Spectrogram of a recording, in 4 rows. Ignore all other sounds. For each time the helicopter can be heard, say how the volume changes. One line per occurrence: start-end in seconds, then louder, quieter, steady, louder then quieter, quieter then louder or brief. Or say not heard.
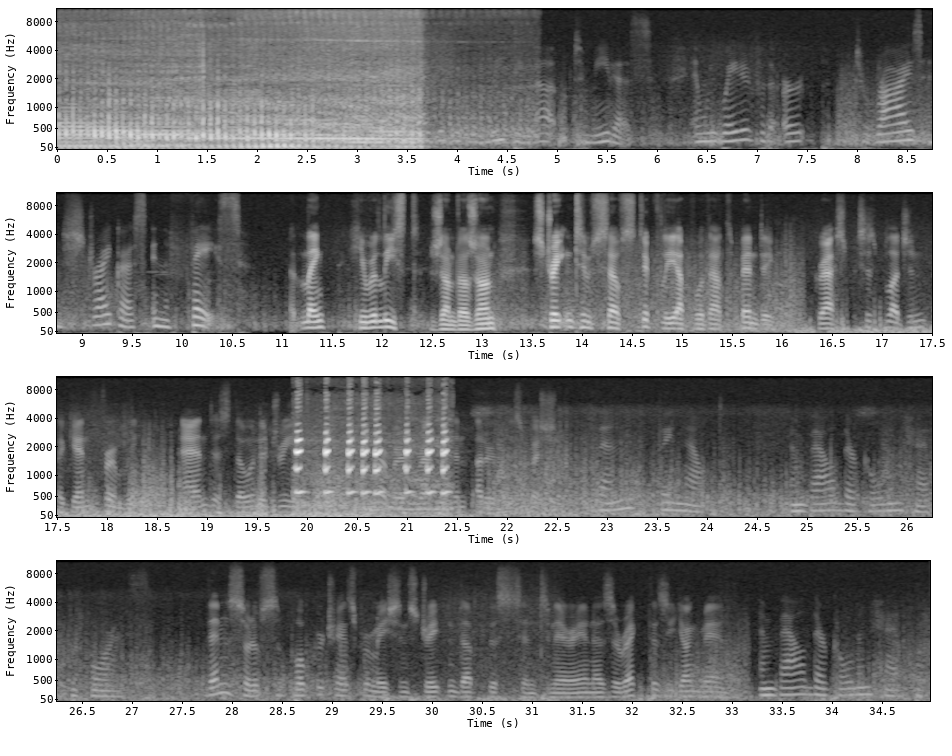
0.0-4.8 quieter.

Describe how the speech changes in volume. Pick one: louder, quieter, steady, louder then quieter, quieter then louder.
louder then quieter.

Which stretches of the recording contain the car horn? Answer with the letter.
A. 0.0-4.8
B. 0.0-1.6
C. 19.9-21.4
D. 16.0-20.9
C.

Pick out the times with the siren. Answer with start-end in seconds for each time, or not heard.
not heard.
